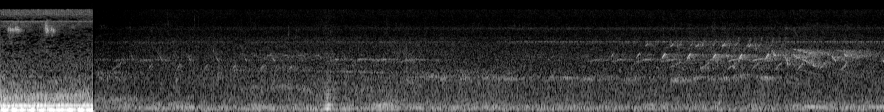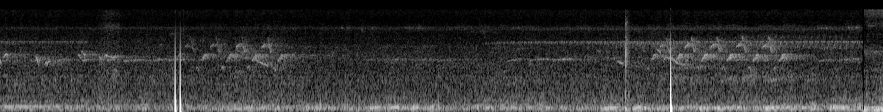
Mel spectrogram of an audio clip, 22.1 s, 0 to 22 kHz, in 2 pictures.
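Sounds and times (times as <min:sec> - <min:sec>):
birds chirping: 0:00.0 - 0:03.6, 0:06.7 - 0:21.8.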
